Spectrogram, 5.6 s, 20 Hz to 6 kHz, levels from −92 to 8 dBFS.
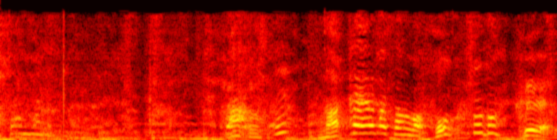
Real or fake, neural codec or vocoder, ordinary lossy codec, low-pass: fake; codec, 16 kHz, 2 kbps, FreqCodec, larger model; AAC, 24 kbps; 5.4 kHz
